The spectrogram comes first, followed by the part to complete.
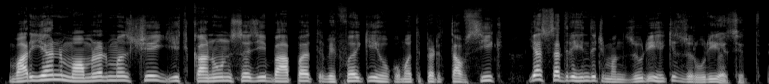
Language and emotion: Kashmiri, neutral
